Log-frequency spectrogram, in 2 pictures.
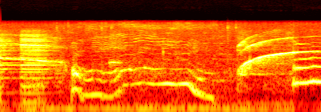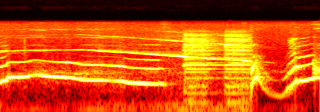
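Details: Athena the dog howls in response to fire trucks: several long sliding howls, some bending upward and then falling away, mixed with a wailing siren and a few short louder bursts.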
